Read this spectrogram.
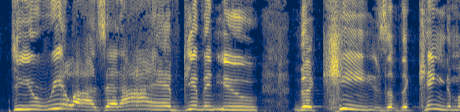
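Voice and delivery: high, impassioned pulpit exhortation; full-force preaching. Real, not acted. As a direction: urge the congregation with rising fervour.

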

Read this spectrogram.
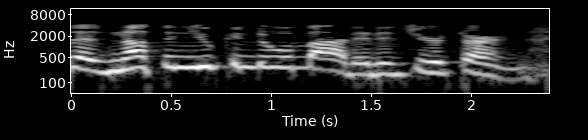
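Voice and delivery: ordinary talk

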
